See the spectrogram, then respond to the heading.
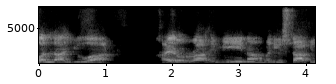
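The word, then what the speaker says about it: خير الراحمين: When you read together, you do not pronounce this alif. Ar-Rahimina will become Khairur Rahimina. That's the word in the Quran. Anta, O Allah, you are Khairur Rahimina.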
